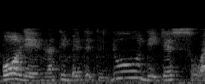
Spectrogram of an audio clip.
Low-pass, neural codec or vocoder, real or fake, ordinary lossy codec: 5.4 kHz; none; real; Opus, 64 kbps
